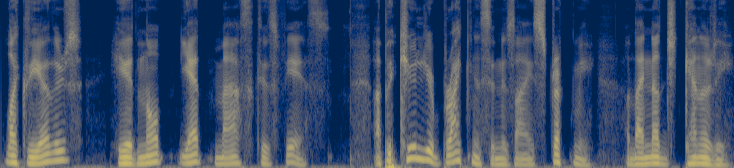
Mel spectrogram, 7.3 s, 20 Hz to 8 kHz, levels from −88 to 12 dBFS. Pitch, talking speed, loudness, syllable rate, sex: 115 Hz, 180 wpm, -18 LUFS, 4.9 syllables/s, male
